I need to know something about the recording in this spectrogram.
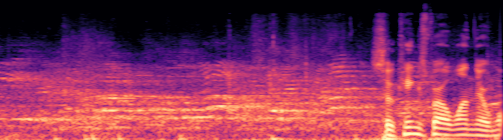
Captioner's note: crowd murmuring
